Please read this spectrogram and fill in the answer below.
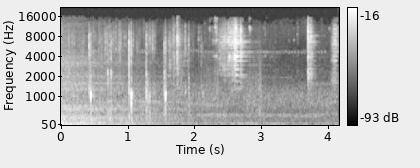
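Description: A horse's hooves clopping a few times, sparse and faint, with music dying away in the first second or two.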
